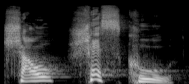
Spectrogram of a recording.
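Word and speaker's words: Ceaușescu: Meine Lieben, der erschossene rumänische Diktator wird ausgesprochen wie Ceausescu. Der ausgeschlossene Präsidentschaftskandidat wird ausgesprochen Georgescu. Das J jeweils weich, wie Georg im Englischen.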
